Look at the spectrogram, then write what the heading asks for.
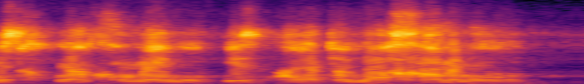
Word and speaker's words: Khamenei: He's Ayatollah Khamenei. Khamenei. Not Khomeini. Sorry. Khamenei. Sorry about Khamenei. Khomeini was the one that took over at the beginning of the Revolution, 1979. Yes. Yeah, Khamenei. But it looked like it's spelled the same, Khomeini. Yeah, it's the same, yeah.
